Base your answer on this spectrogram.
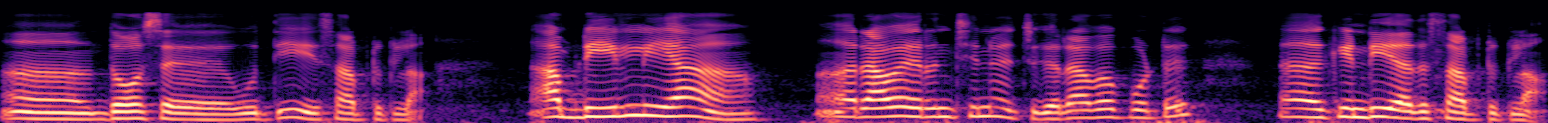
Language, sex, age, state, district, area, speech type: Tamil, female, 45-60, Tamil Nadu, Tiruvannamalai, rural, spontaneous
